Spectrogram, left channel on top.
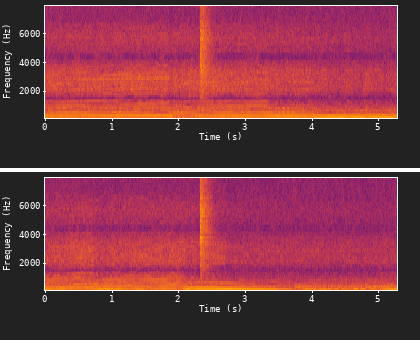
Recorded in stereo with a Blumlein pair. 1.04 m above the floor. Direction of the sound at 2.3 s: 35° right.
